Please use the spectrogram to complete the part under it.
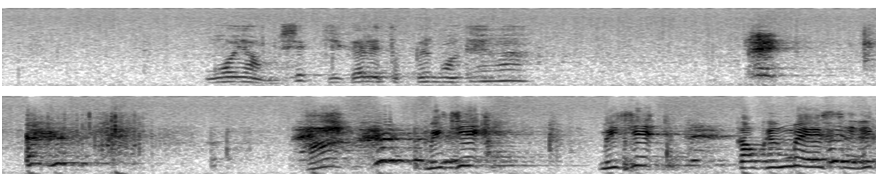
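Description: A middle-aged woman speaks in a worried tone.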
